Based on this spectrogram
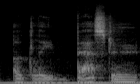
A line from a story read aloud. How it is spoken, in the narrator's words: he muttered under his breath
